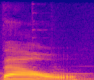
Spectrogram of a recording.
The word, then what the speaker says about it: bough: Number 5, we have the ow sound, like bow. The ough sound here sounds like cow or ow.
